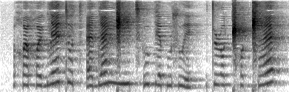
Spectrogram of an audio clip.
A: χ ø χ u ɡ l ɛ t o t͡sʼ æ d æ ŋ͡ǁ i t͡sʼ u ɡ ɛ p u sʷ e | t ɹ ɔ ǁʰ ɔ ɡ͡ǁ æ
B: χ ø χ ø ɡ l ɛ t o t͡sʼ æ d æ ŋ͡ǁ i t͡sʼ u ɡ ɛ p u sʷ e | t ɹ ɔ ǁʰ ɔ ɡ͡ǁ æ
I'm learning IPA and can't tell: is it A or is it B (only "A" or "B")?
B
